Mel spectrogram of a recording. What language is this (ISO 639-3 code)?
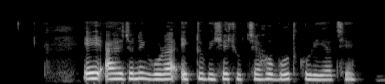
ben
